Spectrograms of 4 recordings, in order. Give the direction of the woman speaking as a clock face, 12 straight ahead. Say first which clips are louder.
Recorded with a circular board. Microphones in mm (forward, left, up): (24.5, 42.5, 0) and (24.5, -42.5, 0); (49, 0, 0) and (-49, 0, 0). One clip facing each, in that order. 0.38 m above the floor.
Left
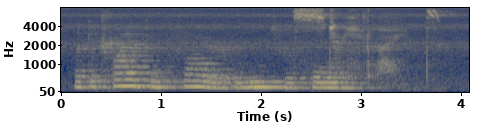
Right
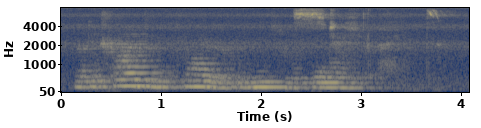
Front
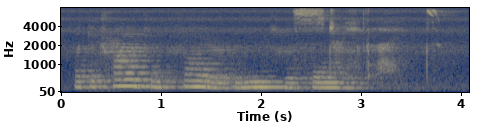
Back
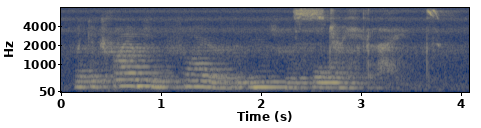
Left 5 dB, front 4 dB; 10 o'clock.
